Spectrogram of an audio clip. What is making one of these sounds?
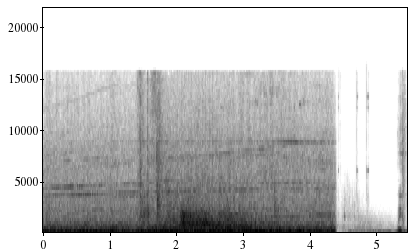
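A helicopter flies, its rotor thudding.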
